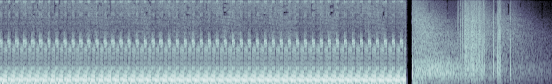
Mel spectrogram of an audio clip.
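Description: Cartoon electric-zap sound effect: a loud, harsh buzz that lasts about six seconds and cuts off suddenly. It is followed by an explosion-like blast of noise with crackles that fades away.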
